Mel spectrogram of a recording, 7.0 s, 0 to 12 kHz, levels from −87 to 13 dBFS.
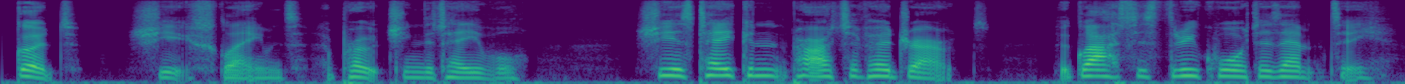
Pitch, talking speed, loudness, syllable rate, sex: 200 Hz, 160 wpm, -23 LUFS, 4.7 syllables/s, female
